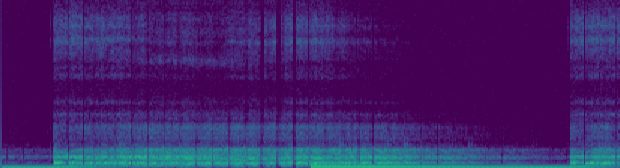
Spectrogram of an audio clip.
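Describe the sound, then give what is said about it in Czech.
Computer-generated electronic music: layered, sustained synthetic tones over a deep bass drone, shifting in texture partway through, playing steadily at moderate loudness with no voices. “Poté do vína vloží sondu a podle toho, jak se kapalina pohybuje, se zvuky v počítači mixují a vytváří jedinečnou hudbu.”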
